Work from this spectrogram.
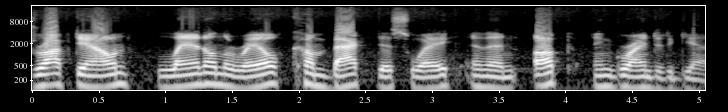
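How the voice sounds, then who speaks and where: A man speaks quietly at a medium pitch and a fairly slow pace, with hardly any pauses. The intonation is fairly even, and the sound is dry and close with no echo. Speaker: gaming youtuber. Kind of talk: gameplay commentary. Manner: monotone.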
